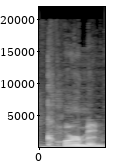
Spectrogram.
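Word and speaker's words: Kármán: Um, it's it it's actually I think it's spelled with a C in real life, but it's Carmen for uh it's to break uh I think 18,000 something like that.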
